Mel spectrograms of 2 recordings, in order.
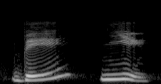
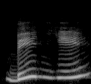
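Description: First: "Beignet" split in two, bei, gnet, with a pause between; syllable by syllable. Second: Said in the usual way. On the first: Shown as a demonstration. Teacher counting out two syllables for pupils, syllable by syllable. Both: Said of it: "est composé de deux syllabes".

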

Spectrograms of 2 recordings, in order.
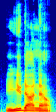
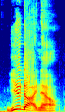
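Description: First: Lower, quicker repeat of "You die now"; low threat. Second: Drawn-out, slow threat; slow menace. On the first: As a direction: drop it down low, matter-of-fact. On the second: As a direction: spell it out slowly, like a verdict. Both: Pretend.

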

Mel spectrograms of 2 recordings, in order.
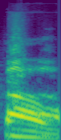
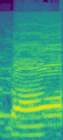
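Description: First: "তাও" said quickly as one gliding syllable; brisk, unstretched diphthong on "তাও"; quick leen letter. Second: "তা" with the long a held for one beat; drawn-out, steady "তা" as a teacher demonstrates; stretched madd letter. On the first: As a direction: say "তাও" short, gliding from a to o without stretching. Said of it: "লিনের হরফ হচ্ছে তাড়াতাড়ি". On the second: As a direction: stretch the vowel of "তা" evenly. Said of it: "মদের হরফ এক আলিফ টান হবে". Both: Shown as a demonstration.

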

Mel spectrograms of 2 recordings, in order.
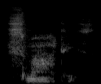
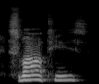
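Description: First: "Smarties" breathed in a low whisper. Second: Said in the usual way. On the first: Acted. Old man whispering "Smarties" to himself, dreamy. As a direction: whisper "Smarties" to yourself, savouring it.

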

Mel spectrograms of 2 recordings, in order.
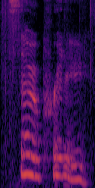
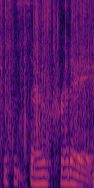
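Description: First: Higher, slow drawn-out so pretty; delighted gush. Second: Said in the usual way. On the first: Real, not acted. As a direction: swoon over it, stretching each word.

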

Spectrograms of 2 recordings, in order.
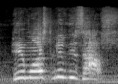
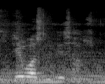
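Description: First: Higher, insistent order; angry ultimatum. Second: Soft, low-key order; muted ultimatum. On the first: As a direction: insist angrily, pitch raised. Father repeats ultimatum in anger. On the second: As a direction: say it under control, much softer. Father's first, muted ultimatum. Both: Acted.

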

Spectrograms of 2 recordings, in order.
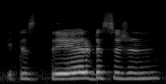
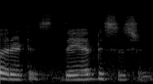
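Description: First: "their" hit hard and much louder; insistent repeat, leaning heavily on "their"; stress on THEIR. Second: Said in the usual way. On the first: Real, not acted. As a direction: punch the word "their" with a big push of volume. Repeats it, insisting whose decision.

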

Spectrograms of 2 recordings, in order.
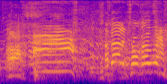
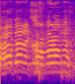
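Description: First: Slow drawn-out shout. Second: Said in the usual way. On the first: Real, not acted. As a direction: yell it slowly at the screen. Yelling at the wrestling on TV.

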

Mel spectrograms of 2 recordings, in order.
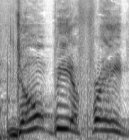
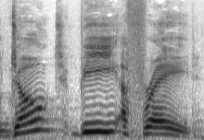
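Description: First: Higher, slowed plea; angel urging. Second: Very slow, drawn-out reassurance; angel comforting. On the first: Angel presses Joseph again, a bit higher and slow. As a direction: lift it a little, pleading. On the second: Angel reassures Joseph, slow and drawn out. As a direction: stretch each word gently like a calming angel. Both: Retold or imitated. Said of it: "And then angel".

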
